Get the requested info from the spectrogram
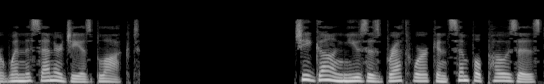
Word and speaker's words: Qigong: Qigong, pronounced Qigong,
